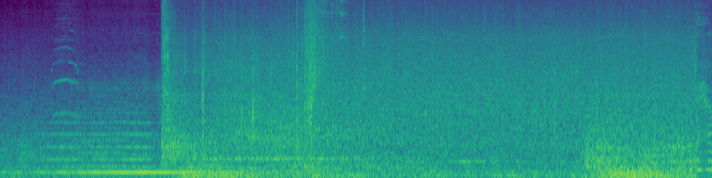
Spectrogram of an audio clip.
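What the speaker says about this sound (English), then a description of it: "A storm could help." Video game thunderstorm: a sharp, loud thunderclap breaks in and rolls on, then heavy rain hisses continuously on surfaces, with a second swell of rumbling thunder near the end.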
